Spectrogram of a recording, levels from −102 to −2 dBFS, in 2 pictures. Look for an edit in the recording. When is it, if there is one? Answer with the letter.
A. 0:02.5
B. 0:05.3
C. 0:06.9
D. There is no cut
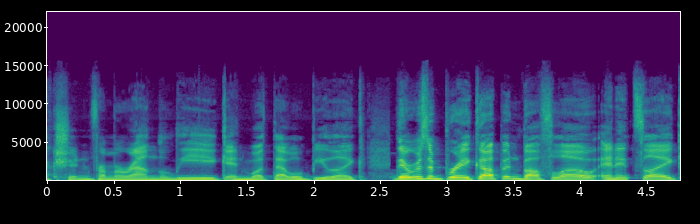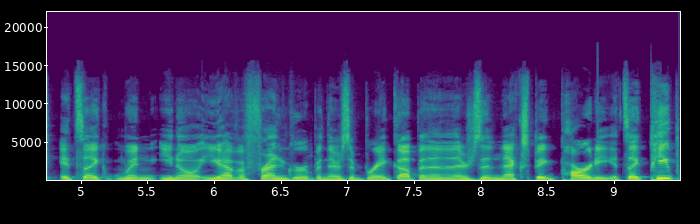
A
